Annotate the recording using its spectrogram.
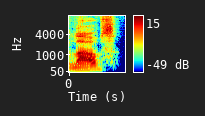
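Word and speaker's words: LAVS: unum Unum Laos l-a-v-s but pronounced loves allows I discovered this melt my heart yes that's right too expensive though silly price I highly recommend that Philippe or sochinelli though the Unum loves if you like incense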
